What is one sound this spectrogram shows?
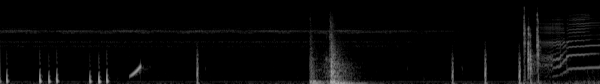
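Light footsteps tap on a hard path.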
